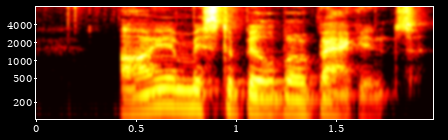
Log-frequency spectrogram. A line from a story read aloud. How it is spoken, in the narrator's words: he answered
